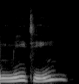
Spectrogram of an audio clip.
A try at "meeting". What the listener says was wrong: don't do meeting say meeting go down instead of up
